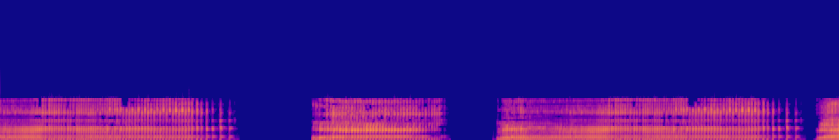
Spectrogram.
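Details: Child burping: several long, loud burps separated by short silences.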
